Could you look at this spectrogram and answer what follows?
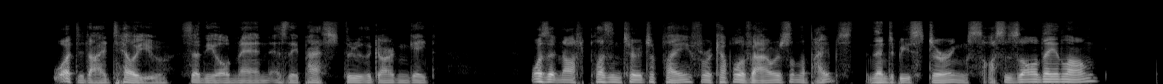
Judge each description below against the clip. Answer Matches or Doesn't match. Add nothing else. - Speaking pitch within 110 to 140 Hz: Doesn't match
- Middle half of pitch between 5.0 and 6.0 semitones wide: Doesn't match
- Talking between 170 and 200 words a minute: Matches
